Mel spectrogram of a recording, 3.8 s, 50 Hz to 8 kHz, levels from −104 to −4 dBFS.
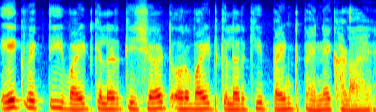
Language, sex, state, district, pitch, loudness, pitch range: Hindi, male, Bihar, Saran, 145 Hz, -19 LUFS, 140-160 Hz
